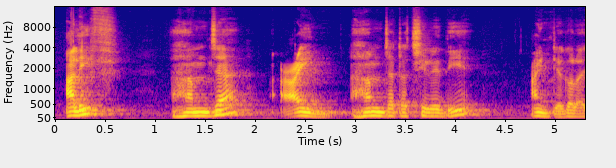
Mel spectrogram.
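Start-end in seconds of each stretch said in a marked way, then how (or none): 0.1-2.9 each letter loud and clear, rising; careful makhraj drill. Shown as a demonstration. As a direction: sound out alif, hamza, ain distinctly. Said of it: "অতএব". (মাখরাজ অনুযায়ী স্পষ্ট উচ্চারণ)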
